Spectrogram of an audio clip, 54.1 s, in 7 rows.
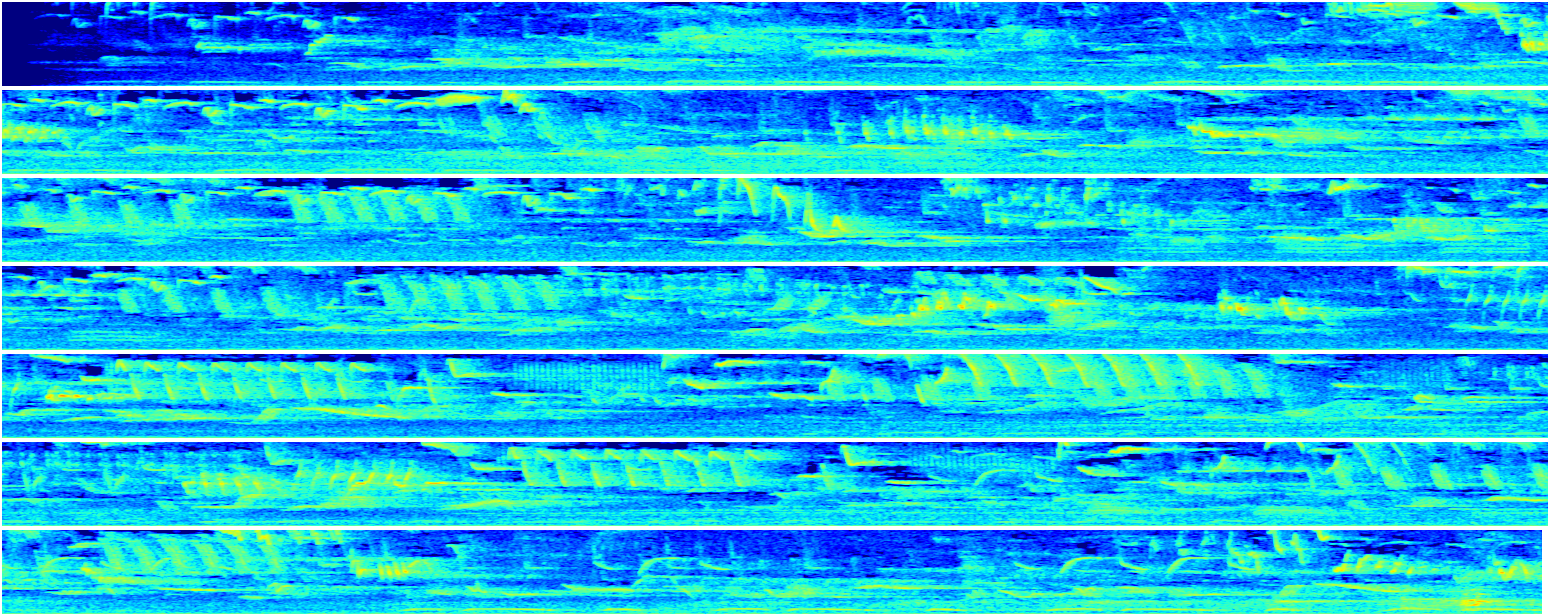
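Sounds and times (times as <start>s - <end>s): birds chirping and trilling: 0.2s - 54.0s
steady low hum: 0.6s - 54.0s
lower repeated bird call: 48.1s - 54.0s.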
